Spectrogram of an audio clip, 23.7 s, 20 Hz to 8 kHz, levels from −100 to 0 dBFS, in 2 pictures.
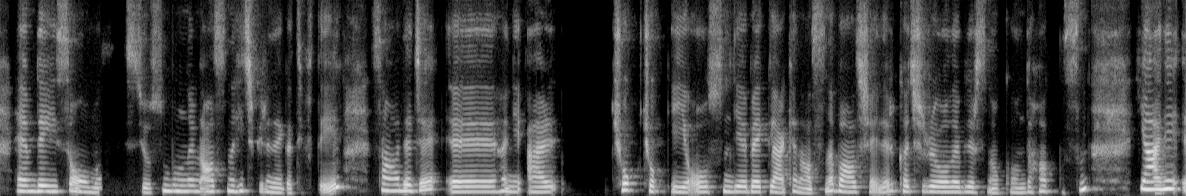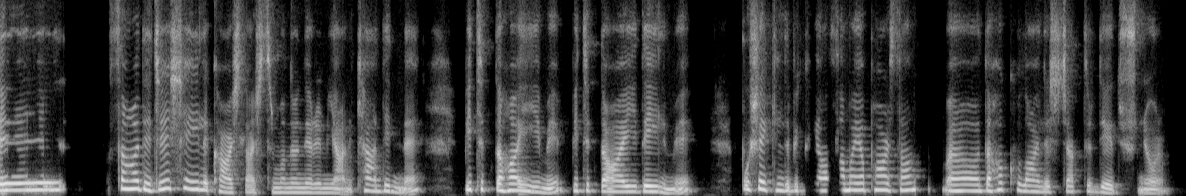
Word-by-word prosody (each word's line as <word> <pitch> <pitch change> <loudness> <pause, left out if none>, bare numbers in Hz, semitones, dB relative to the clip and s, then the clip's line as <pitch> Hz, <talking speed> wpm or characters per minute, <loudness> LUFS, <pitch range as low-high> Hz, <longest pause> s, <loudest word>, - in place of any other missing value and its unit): hem 230 -1 +2
de 230 - +6
iyisi 225 0 -1
olmasını 195 -4 0 0.2
istiyorsun. 180 +7 -3
Bunların 230 -1 +1
aslında 225 +1 -1
hiçbiri 240 -3 -4
negatif 175 -2 -6
değil. 425 - +2 0.3
Sadece, 245 - +1
eee, 210 0 +3
hani 230 -3 -2
el 205 +1 +1 0.5
çok 275 0 0
çok 220 -1 -4
iyi 200 -1 0
olsun 205 +2 -2
diye 215 -1 +1
beklerken 210 0 0
aslında 160 +7 -2
bazı 205 -3 +1
şeyleri 250 - -2
kaçırıyor 220 -2 -1
olabilirsin 205 -1 -1
o 170 0 -5
konuda 180 +2 -6
haklısın. 230 - -3 0.5
Yani, 315 0 +9
eee, 275 +2 +6 0.6
sadece 325 -2 +3
şeyiyle 315 -4 +1
karşılaştırmanı 185 -1 -3
öneririm, 185 -1 -3
yani, 175 -1 -3
kendinle, 240 +2 -2 0.4
bir 295 -1 +2
tık 310 0 -5
daha 265 +1 +5
iyi 225 -6 +1
mi, 180 +7 -1
bir 250 -1 -2
tık 250 -1 -6
daha 220 -1 +2
iyi 220 0 0
değil 220 -3 +4
mi 265 - -2 0.5
bu - - +2
şekilde 275 -6 0
bir 255 - -3
kıyaslama 270 +2 -2
yaparsan, 280 0 -1 0.2
aaa, 245 0 +2
daha 280 +4 0
kolaylaşacaktır 225 -5 -5
diye 175 -5 -1
düşünüyorum. 80 -1 -6
230 Hz, 145 wpm, -20 LUFS, 205-265 Hz, 0.6 s, Yani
